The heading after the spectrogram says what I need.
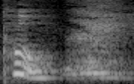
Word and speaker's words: though: And though. In this words, we don't pronounce G and H.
